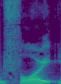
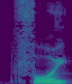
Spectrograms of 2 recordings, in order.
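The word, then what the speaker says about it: Feucht: So Sean Foyt, you spell it F-E-U-C-H-T, F-E-U-C-H-T, but it's pronounced Foyt, F-O-Y-T, Sean Foyt.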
